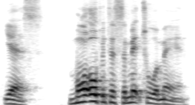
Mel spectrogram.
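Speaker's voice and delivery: normal talking voice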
